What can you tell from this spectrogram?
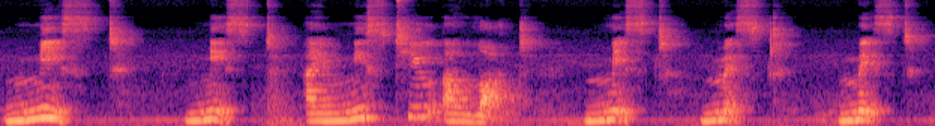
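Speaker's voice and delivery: "Missed" as one syllable ending in T; final T sound. Shown as a demonstration. Teacher drilling the simple past of miss, final T sound. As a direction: drop the E in "missed" and release a T. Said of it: "we simply say T".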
